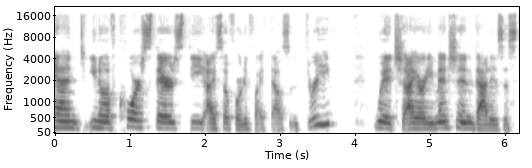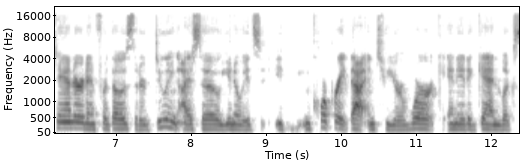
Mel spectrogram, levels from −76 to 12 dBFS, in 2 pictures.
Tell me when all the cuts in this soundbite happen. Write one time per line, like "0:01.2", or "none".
none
